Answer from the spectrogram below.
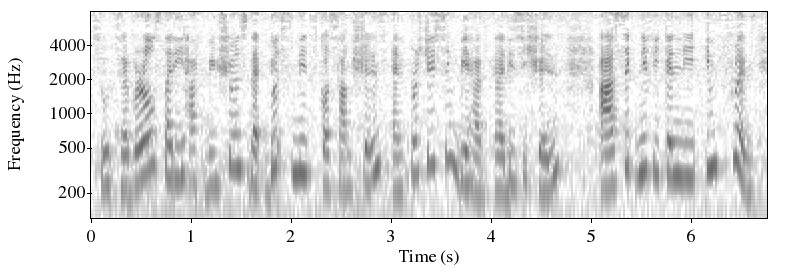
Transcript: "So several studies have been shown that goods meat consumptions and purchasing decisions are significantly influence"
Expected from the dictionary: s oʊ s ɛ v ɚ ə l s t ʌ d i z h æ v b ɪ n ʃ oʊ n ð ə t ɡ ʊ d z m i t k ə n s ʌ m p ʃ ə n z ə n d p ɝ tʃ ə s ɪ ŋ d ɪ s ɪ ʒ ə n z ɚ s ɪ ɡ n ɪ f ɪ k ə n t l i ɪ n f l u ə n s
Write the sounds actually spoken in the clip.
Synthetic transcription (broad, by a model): s oʊ s ɛ v ɚ ə l s t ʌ d i h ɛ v b ɪ n ʃ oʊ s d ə t ɡ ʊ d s m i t k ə n s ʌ m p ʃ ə n s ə n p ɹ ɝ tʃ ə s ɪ ŋ d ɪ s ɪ ʃ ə n s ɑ s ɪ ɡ n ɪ f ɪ k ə n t l i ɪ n f l u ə n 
